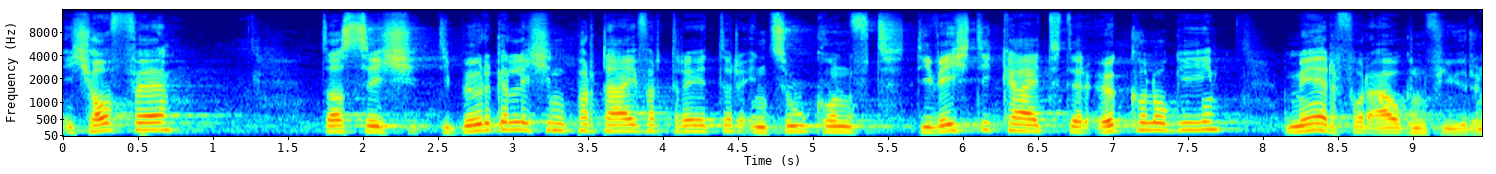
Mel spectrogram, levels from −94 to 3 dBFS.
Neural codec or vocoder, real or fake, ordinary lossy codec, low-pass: none; real; none; 14.4 kHz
